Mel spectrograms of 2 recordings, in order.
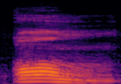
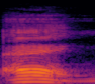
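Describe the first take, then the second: First: The vowel is an 'ah' sound, like 'on'. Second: The vowel is an 'a' sound, like 'cat'. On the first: The speaker calls it wrong. "they pronounce it Ong" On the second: The speaker calls it right. "instead of Ang"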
